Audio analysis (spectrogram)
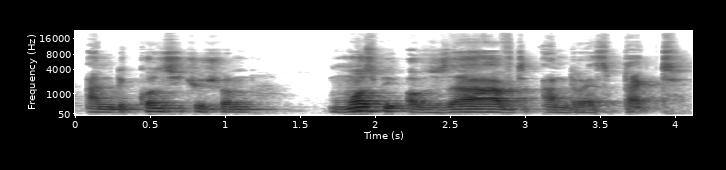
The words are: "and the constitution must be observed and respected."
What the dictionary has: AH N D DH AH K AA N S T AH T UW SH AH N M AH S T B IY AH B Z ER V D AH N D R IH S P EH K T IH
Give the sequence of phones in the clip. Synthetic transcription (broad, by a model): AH N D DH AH K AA N S T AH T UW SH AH N M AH S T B IY AH B Z ER V D AH N D R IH S P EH K T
